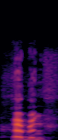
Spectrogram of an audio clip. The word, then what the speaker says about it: Ebon: And we've got Evan Moss Backrack.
